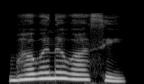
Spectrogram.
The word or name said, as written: ಭುವನವಾಸ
